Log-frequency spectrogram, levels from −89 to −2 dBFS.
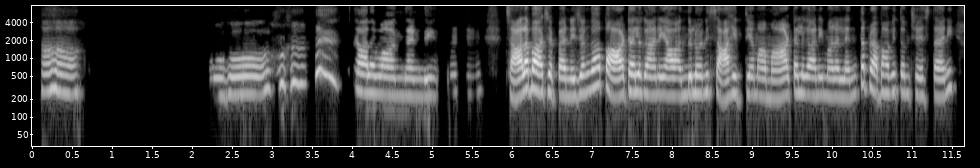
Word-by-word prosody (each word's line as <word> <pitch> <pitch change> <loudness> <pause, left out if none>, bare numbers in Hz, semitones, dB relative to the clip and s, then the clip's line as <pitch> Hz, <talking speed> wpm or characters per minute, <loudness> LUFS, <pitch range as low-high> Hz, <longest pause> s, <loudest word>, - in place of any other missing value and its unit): ఆహా! 265 -2 -3 1.7
ఓహో! 235 +1 -5 1.5
చాలా 260 -2 +2
బావుందండి. 230 -2 -3 0.3
హ్మ్. 265 0 -21 0.4
చాలా 220 +6 +8
బా 295 - +11
చెప్పారు. 240 -3 0
నిజంగా 260 +8 +1
పాటలు‌ 240 +4 +5
గానీ, 240 0 -1
ఆహ్, 230 - +4
అందులోని 250 +2 -2
సాహిత్యం, 240 +3 0
ఆ - - 0
మాటలు‌ 235 +4 0
గానీ, 235 0 -2
మనల్నెంత 225 +5 -4
ప్రభావితం 260 0 -1
చేస్తాయని, 230 +4 -4
245 Hz, 105 wpm, -23 LUFS, 230-260 Hz, 1.7 s, బా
